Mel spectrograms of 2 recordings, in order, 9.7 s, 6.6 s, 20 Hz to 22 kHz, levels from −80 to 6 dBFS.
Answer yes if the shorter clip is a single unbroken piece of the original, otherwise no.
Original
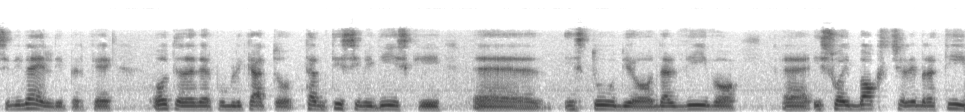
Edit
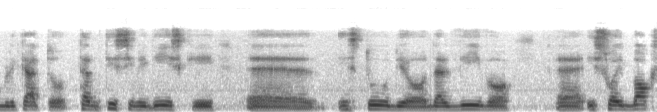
yes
